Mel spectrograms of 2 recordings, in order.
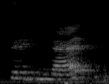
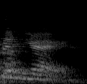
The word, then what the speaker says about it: beignet: What is a big net? It's pronounced beignet.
